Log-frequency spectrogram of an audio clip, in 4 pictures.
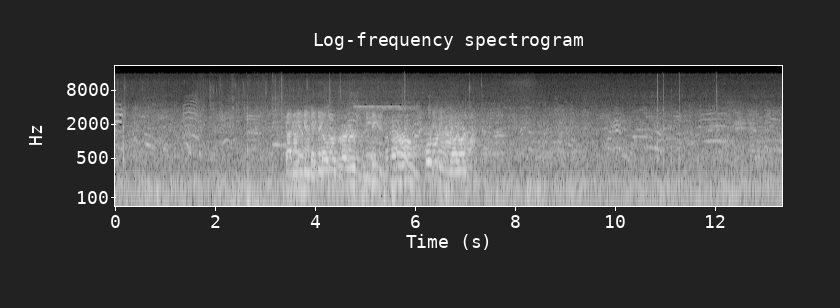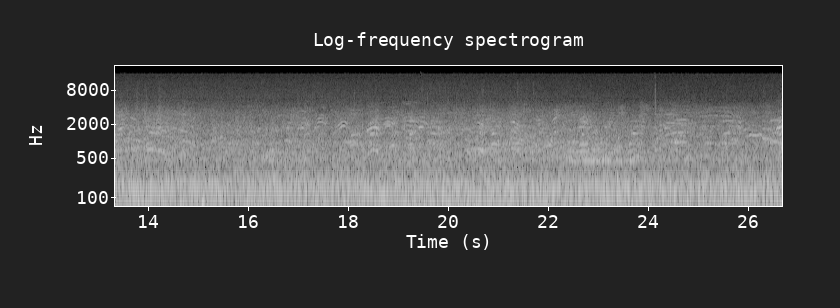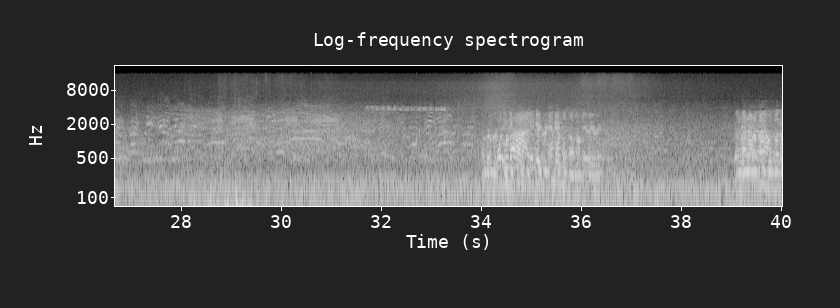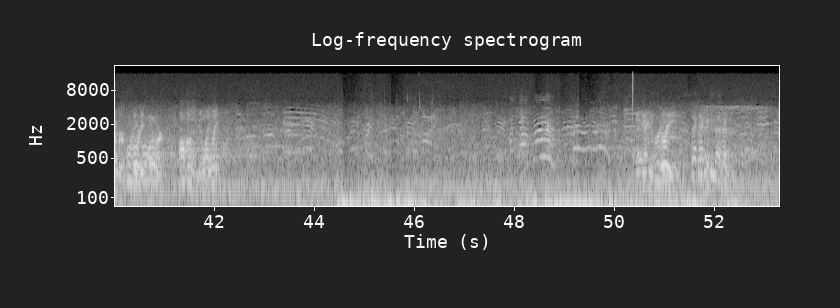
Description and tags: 161125-001americanfootball-st
American football in Lexington, Kentucky.
crowd, football, high, school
